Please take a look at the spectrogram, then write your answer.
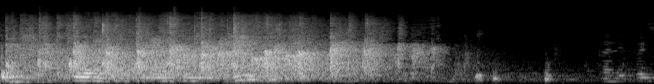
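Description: Applause from the audience at a Frank Anthony All India debate, a dense burst of many hands clapping together that holds steady for a few seconds, then thins out and fades to a few scattered claps.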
